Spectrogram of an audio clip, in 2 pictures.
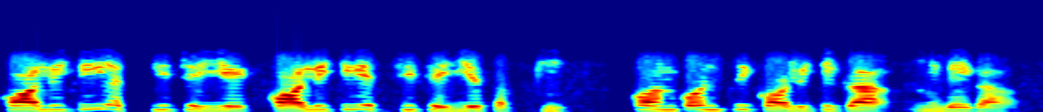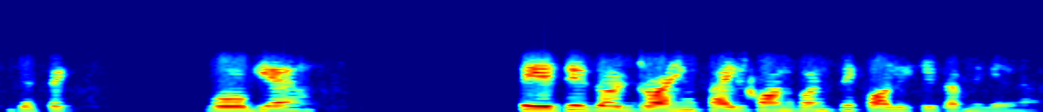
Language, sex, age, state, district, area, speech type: Urdu, female, 18-30, Delhi, North West Delhi, urban, conversation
